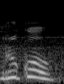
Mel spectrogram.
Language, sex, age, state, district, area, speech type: Urdu, female, 18-30, Uttar Pradesh, Mau, urban, read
